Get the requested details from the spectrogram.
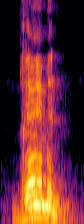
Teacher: le E de Bremen est un E long, très fermé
